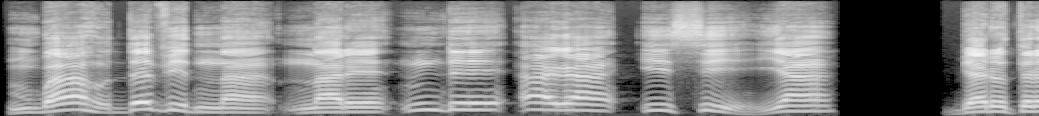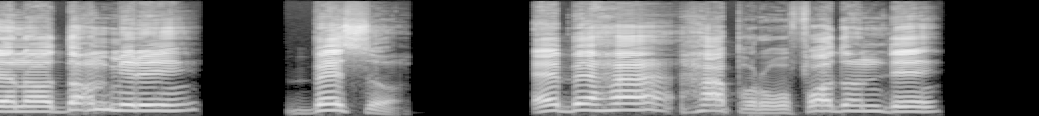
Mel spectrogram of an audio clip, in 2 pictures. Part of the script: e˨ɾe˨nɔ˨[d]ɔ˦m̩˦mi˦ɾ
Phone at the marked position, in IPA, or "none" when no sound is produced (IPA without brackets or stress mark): d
